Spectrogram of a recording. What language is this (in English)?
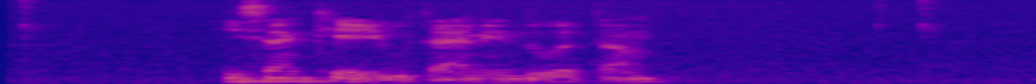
Hungarian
